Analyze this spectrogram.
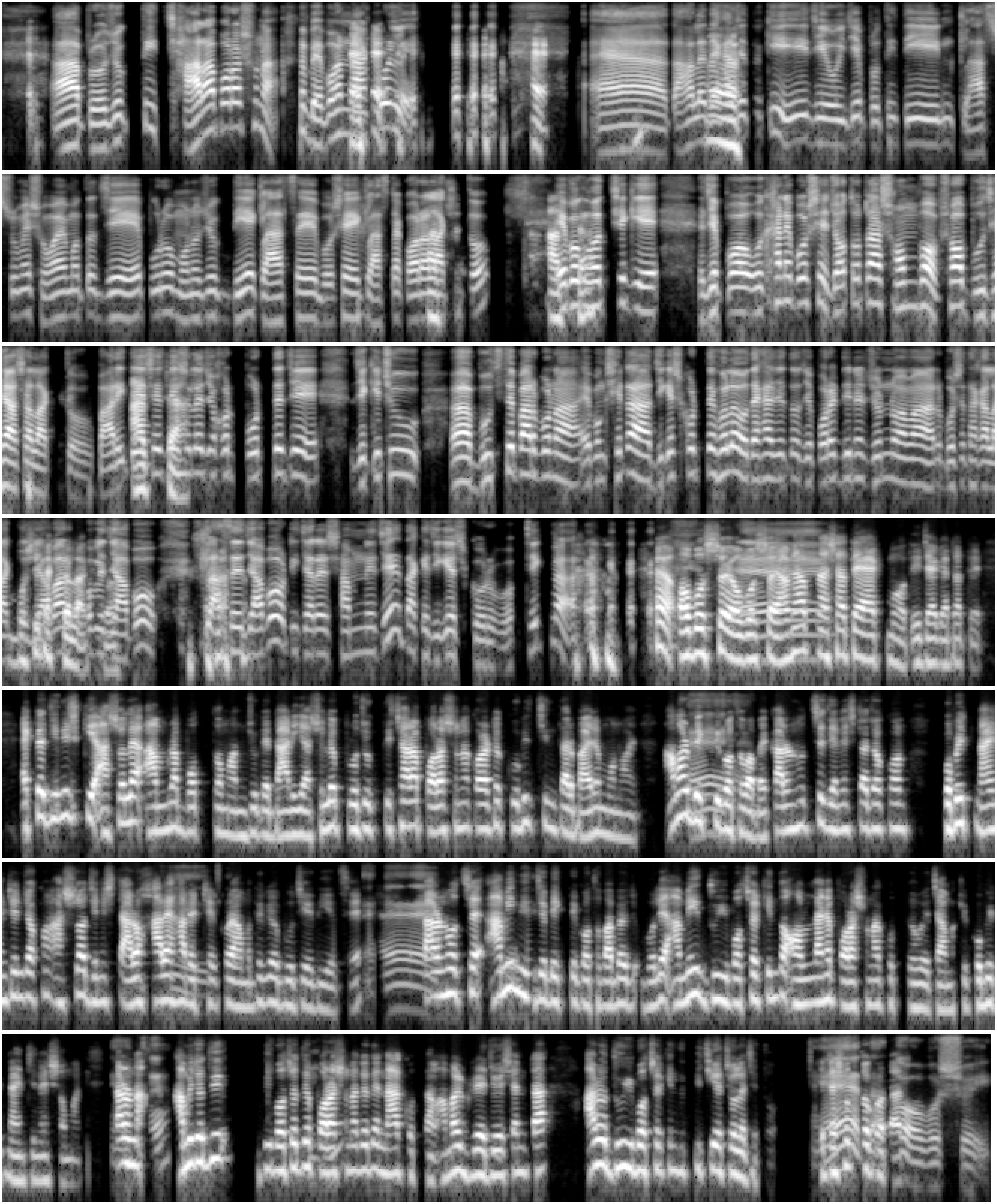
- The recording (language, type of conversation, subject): Bengali, unstructured, প্রযুক্তি কীভাবে আমাদের পড়াশোনাকে আরও সহজ করে তোলে?
- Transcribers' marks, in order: chuckle; laugh; chuckle; other noise; other background noise; laughing while speaking: "আবার কবে যাব? class-এ যাব"; chuckle; chuckle; chuckle; chuckle; unintelligible speech; tapping; tsk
